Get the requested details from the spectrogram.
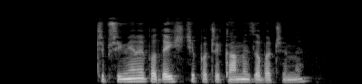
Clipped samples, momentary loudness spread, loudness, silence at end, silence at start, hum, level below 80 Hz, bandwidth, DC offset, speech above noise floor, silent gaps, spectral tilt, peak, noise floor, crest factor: under 0.1%; 14 LU; -21 LUFS; 0.55 s; 0.95 s; none; -62 dBFS; 9.2 kHz; under 0.1%; over 70 dB; none; -5.5 dB/octave; -4 dBFS; under -90 dBFS; 20 dB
